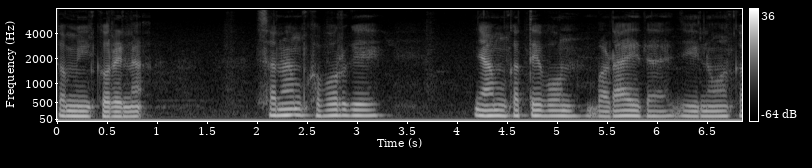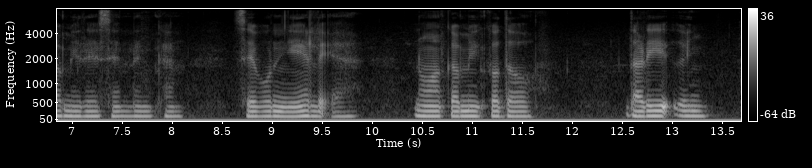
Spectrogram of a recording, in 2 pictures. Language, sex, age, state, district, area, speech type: Santali, female, 60+, West Bengal, Paschim Bardhaman, urban, spontaneous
